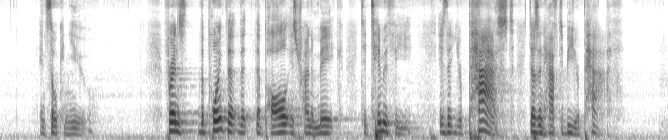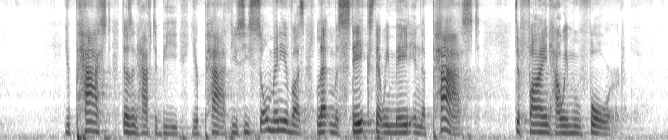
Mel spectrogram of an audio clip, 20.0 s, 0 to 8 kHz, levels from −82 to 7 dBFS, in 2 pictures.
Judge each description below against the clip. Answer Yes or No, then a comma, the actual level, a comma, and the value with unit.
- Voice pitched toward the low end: No, medium, 150 Hz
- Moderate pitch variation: No, wide, 6.7 semitones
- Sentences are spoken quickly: No, average, 160 wpm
